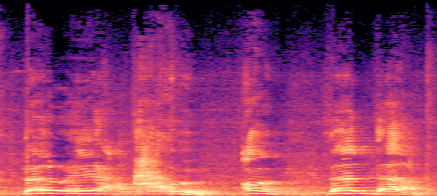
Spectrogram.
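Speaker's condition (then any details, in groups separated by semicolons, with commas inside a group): Cerebral palsy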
